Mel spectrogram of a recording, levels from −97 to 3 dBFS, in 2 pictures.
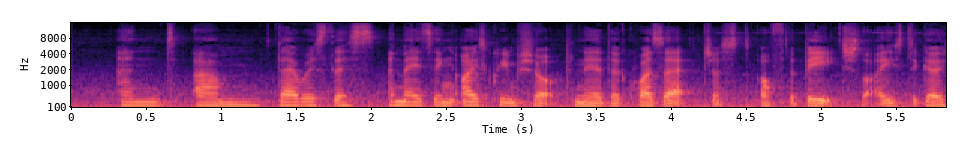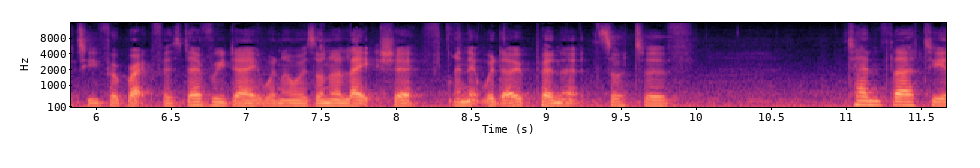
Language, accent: English, British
